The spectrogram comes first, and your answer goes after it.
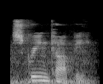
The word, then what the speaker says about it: scrcpy: how to say it screen copy so apparently you're supposed to say it like screen copy which makes sense because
